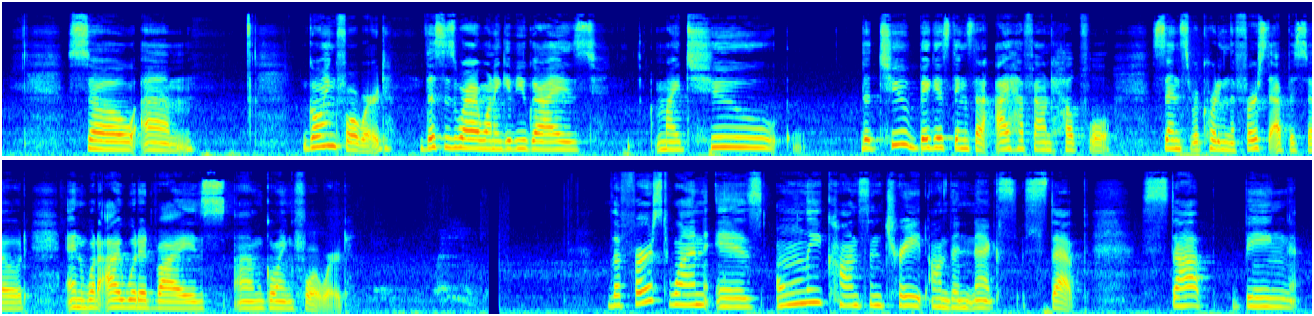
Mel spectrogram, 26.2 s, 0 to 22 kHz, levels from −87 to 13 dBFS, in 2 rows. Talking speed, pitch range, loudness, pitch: 110 wpm, 190-240 Hz, -20 LUFS, 210 Hz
